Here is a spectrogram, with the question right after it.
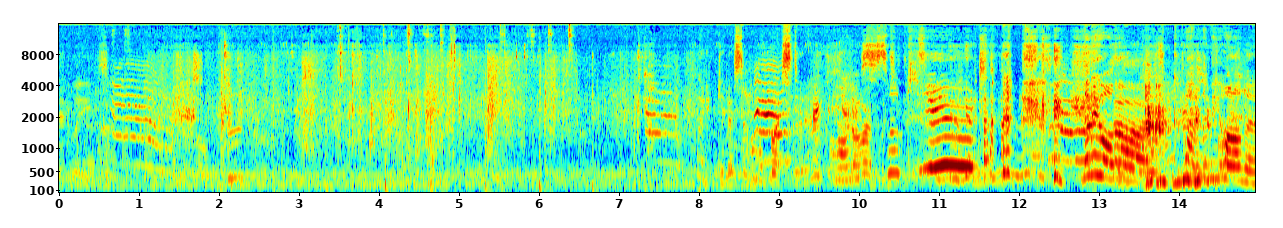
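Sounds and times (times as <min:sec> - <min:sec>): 
cat meowing: 0:00.6 - 0:01.6, 0:07.3 - 0:07.8, 0:08.6 - 0:09.3
footsteps: 0:01.2 - 0:08.6
laughter: 0:10.8 - 0:14.8.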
